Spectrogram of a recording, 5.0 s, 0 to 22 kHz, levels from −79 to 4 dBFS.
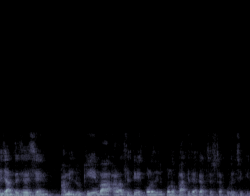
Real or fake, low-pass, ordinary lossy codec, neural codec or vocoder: real; 7.2 kHz; AAC, 32 kbps; none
